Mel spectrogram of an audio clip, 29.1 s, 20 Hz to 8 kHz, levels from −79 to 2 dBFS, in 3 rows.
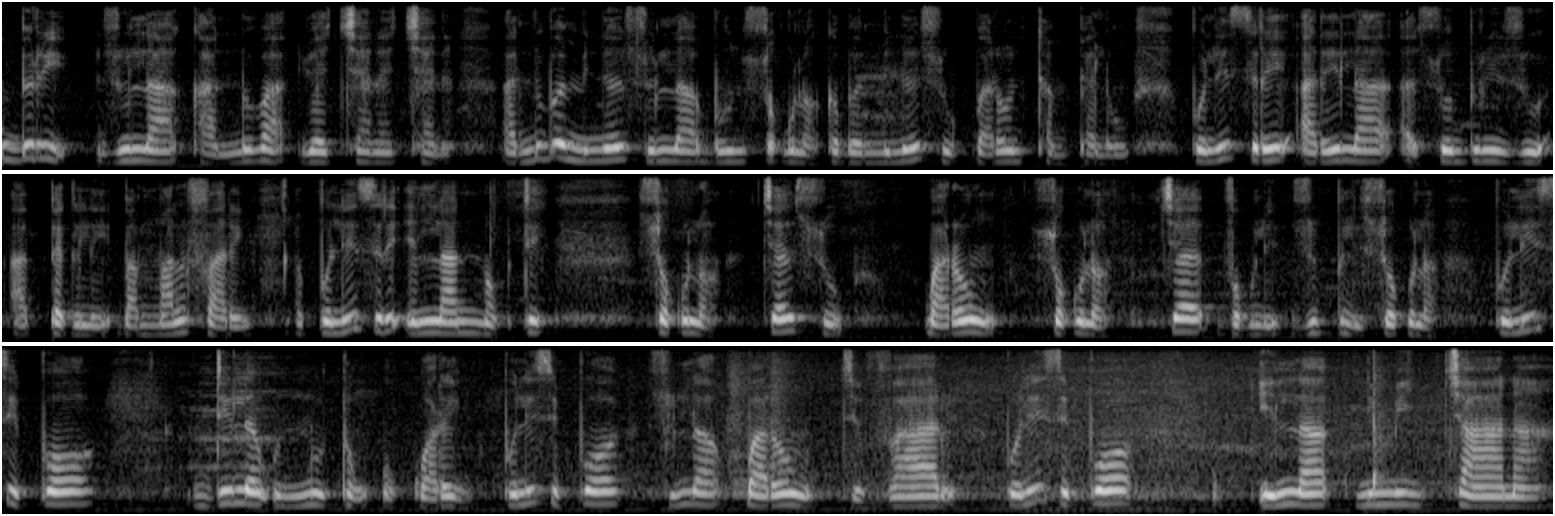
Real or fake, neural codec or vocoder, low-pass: real; none; 7.2 kHz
